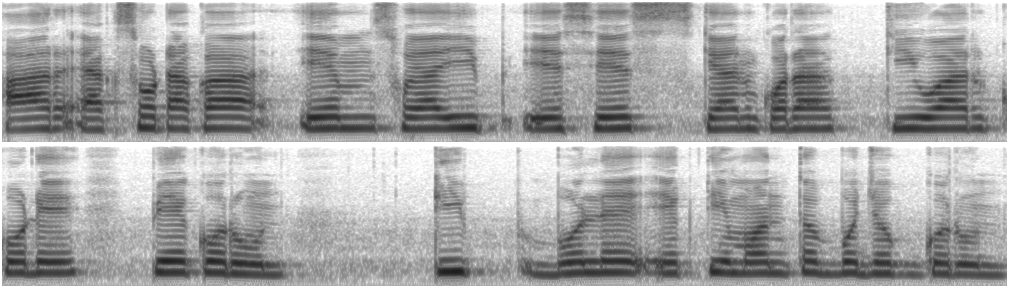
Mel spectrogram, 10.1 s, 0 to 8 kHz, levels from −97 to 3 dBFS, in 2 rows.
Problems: constant background noise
